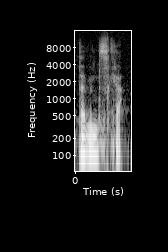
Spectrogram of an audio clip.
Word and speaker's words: Talkeetna: Comment La vraie prononciation, c'est Talenska. Talenska. Non, mais il le fait bien, Ouais, j'avoue. c'est taplon d'enculé. Peut-être qu'en fait, il connaît. Non, pas du tout. Talkeetna.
